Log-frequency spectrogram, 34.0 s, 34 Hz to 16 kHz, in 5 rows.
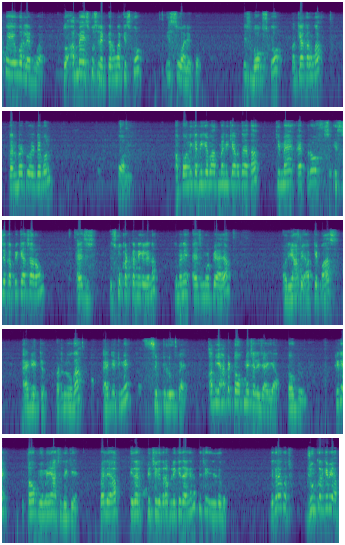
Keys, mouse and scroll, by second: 25.9 alt+w, 27.0 alt+w.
